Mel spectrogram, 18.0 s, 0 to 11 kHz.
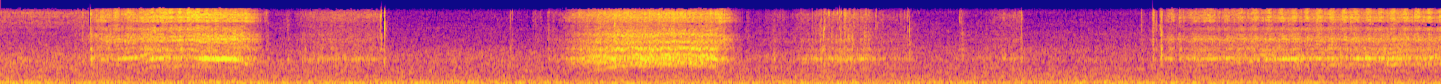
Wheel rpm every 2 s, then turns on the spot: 40, 50, 10, 30, 40, 10, 0, 40, 70.
4-6 10-12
